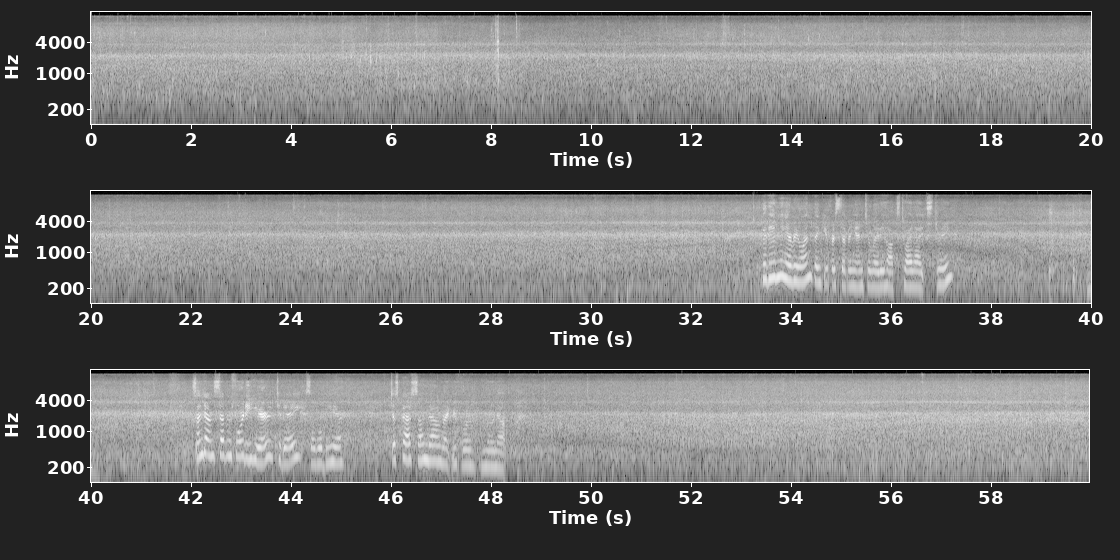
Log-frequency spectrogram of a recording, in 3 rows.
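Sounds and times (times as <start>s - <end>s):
river water rushing: 0.0s - 59.9s.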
